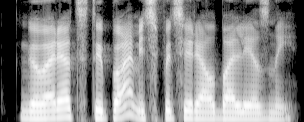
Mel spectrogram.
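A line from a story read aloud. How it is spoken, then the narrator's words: Deep bass voice from behind. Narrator (Russian): Пробасили нам в спину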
